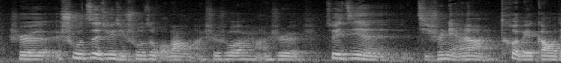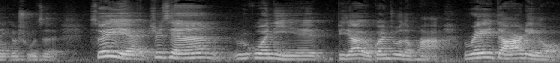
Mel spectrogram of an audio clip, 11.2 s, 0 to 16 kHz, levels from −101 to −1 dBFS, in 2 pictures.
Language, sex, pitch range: Chinese, female, 160-200 Hz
